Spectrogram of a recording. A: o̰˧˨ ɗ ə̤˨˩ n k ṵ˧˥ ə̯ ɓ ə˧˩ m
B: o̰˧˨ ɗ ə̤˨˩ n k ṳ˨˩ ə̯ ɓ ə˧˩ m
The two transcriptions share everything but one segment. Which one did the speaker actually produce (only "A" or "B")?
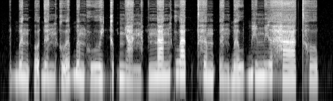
A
